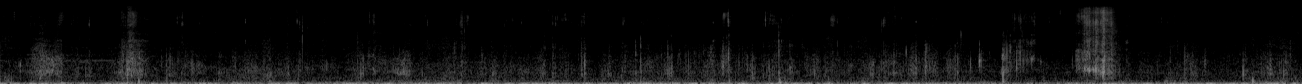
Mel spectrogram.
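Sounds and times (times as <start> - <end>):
chewing rice: 0.0 - 13.0
fingers mixing rice: 0.0 - 13.0.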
